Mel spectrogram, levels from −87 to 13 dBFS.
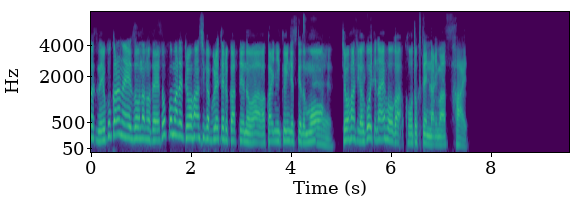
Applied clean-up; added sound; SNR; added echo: neural mask model Resemble Enhance denoiser.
